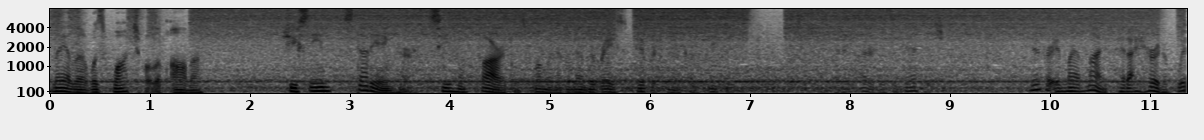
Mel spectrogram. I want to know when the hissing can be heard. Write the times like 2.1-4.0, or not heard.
0.0-11.3.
